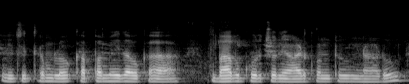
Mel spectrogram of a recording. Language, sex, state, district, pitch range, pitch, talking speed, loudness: Telugu, male, Telangana, Hyderabad, 135-145 Hz, 140 Hz, 130 wpm, -19 LUFS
